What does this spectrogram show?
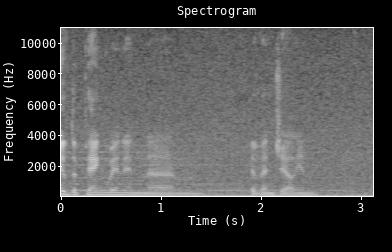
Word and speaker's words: Evangelion: Reminds me of the penguin in um Evangelion. Evangelion. I never know if it's a soft or hard G.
